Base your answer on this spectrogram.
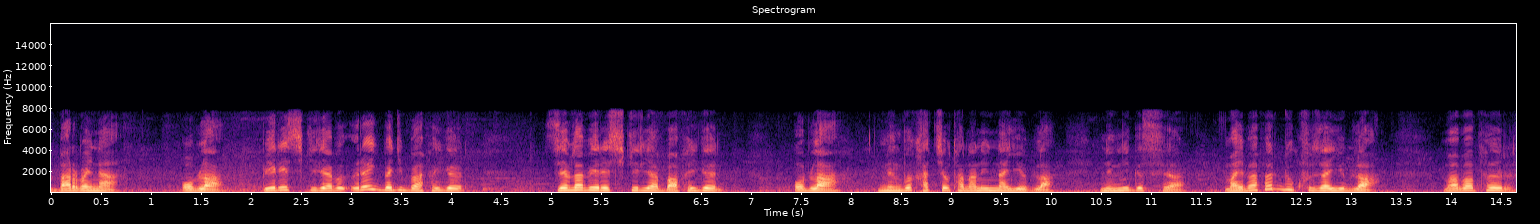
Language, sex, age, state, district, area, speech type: Bodo, male, 30-45, Assam, Baksa, urban, spontaneous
